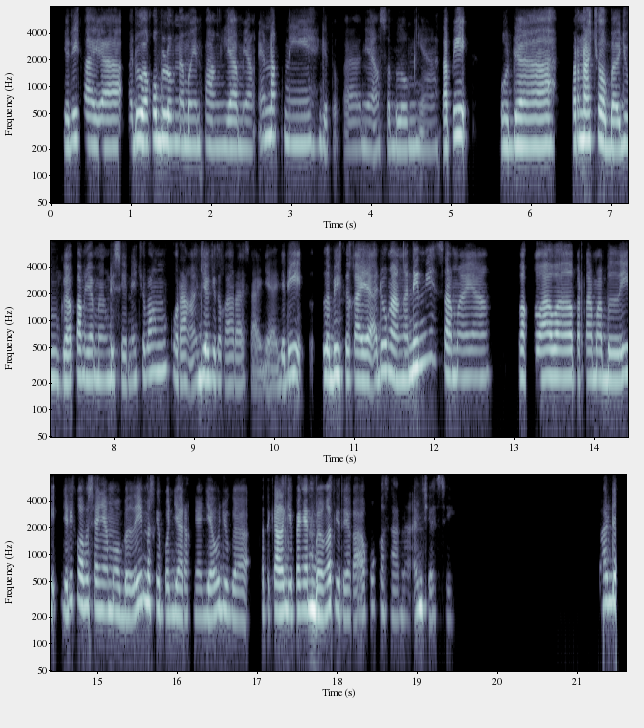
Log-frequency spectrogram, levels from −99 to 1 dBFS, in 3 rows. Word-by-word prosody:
Jadi 225 +3 -2
kayak, 220 -2 -3
"Aduh 250 +2 +7
aku 250 +2 +2
belum 240 -2 +5
nemuin 220 0 -4
pangyam 215 -1 -5
yang 210 -1 -11
enak 275 +3 -1
nih," 230 -1 -7
gitu 200 - -14
kan 205 +1 -19
yang 205 0 -13
sebelumnya. 205 0 -10
Tapi 270 +7 +2 0.4
udah 220 0 +1 0.2
pernah 250 +1 +7
coba 235 -5 +3
juga 215 -2 -1
pangyam 225 -2 -1
yang 220 - -7
di 225 - -2
sini 205 0 -10
cuman 265 +3 -4
kurang 205 -5 -7
aja 235 +1 +4
gitu, 220 -2 -5
Kak, 195 0 -11
rasanya. 265 +5 -16
Jadi 235 +5 -2 0.3
lebih 235 +2 +5
ke 230 - -3
kayak, 215 -2 +1
"Aduh 275 0 +1
ngangenin 235 +5 +5
nih 385 0 -10
sama 240 -4 -3
yang 235 0 -8 0.4
waktu 235 0 -3
awal 235 0 +3
pertama 230 0 -4
beli." 220 +1 0
Jadi 230 +3 -3
kalau 275 -3 +2
misalnya 245 -2 -3
mau 225 -2 -2
beli 210 +6 0
meskipun 250 -7 0
jaraknya 210 -1 -6
jauh 215 +4 -1
juga, 210 -5 -5 0.2
ketika 235 0 -7
lagi 235 0 +2
pengen 240 +1 +7
banget 220 +5 +2
gitu 235 -3 -6
ya, - - -15
Kak, 195 - -9
aku 260 - -16
ke 235 - -14
sana 200 -1 -18
aja 250 -4 +1
sih. 195 -2 -25 1.9
Ada. 290 +1 +3
225 Hz, 180 wpm, -24 LUFS, 215-240 Hz, 1.9 s, Aduh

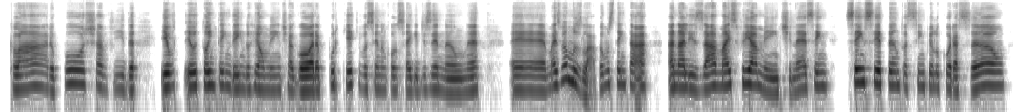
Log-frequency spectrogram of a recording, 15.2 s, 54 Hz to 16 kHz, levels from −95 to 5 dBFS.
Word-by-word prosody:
Claro, 185 0 -1
poxa 225 +2 -2
vida, 175 -1 -4 0.4
eu 195 +1 +6
eu 205 +1 +3
tô 210 +1 +1
entendendo 200 -4 -2
realmente 175 -1 -6
agora 170 +1 +7
por 210 +5 -7
que 215 0 -1
que 215 - -24
você 180 0 -8
não 175 0 -11
consegue 170 -1 -7
dizer 175 +2 -5
"não", 150 -3 -2
né? 170 +2 -3 0.4
Eh, 170 -1 -1
mas 210 +6 -1
vamos 270 - +2
lá, 130 - -4
vamos 215 +5 -6
tentar 225 -2 0 0.3
analisar 190 0 +3
mais 210 +2 +2
friamente, 170 - +1
né, 170 +4 -2
sem 205 +2 -5 0.2
sem 250 +1 +6
ser 245 -2 +5
tanto 215 -2 -4
assim 195 +2 -9
pelo 195 -2 -7
coração. 190 +5 +1
185 Hz, 140 wpm, -21 LUFS, 175-210 Hz, 0.4 s, agora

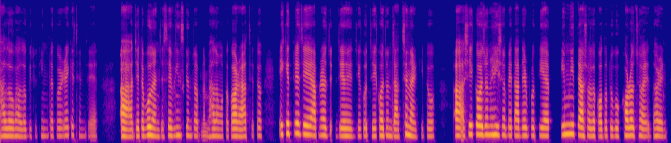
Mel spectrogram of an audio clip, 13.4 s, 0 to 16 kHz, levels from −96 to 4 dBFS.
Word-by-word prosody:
ভালো, 190 0 -1
ভালো 180 -1 -5
কিছু 185 +1 -21
চিন্তা 195 0 -13
করে 195 0 -9
রেখেছেন, 205 -1 -11
যে - - -17 0.6
আ - - +8 0.2
যেটা 195 0 0
বললেন, 205 -3 +7
যে 180 - -12
সেভিংস 205 0 -2
কিন্তু 200 -1 -7
আপনার - - -16
ভালো 190 0 -3
মতো 180 0 -13
করা 190 -1 +3
আছে। 185 - -15
তো 200 - -6 0.4
এক্ষেত্রে 255 +2 +4
যে 235 - +6 0.2
আপনারা 210 +1 -3
যে - - -14 0.2
যে 195 - 0 0.3
যে 190 - -10
ক - - -51 0.2
যে 190 - -2
কয়জন 200 0 0
যাচ্ছেন 180 +6 0
আরকি, 180 0 -13
তো 185 - -5 0.5
আ - - +8 0.2
সে 235 - +3
কয়জনের 225 -1 +5
হিসাবে, 215 -2 -4
তাদের 200 0 +1
প্রতি 205 0 -7
এব 195 - -4 0.3
এমনিতে 240 -1 +4
আসলে 190 -1 -2
কতটুকু 190 +1 -4
খরচ 205 -1 +4
হয়? 180 -1 -3
ধরেন 190 -2 -2
195 Hz, 195 wpm, -22 LUFS, 190-210 Hz, 0.6 s, আ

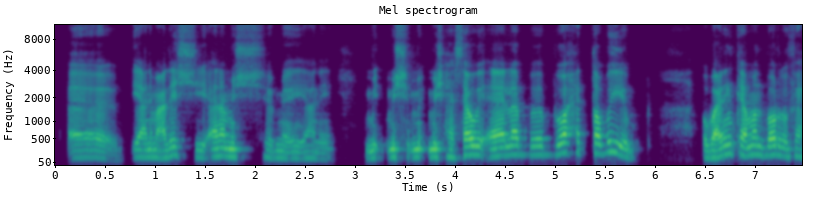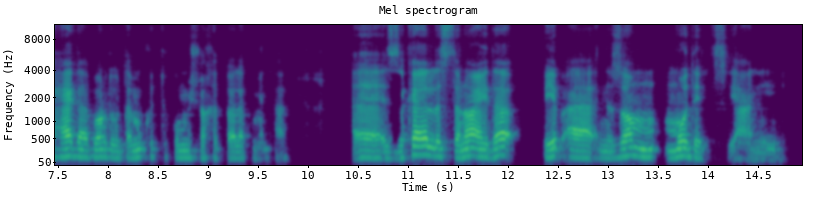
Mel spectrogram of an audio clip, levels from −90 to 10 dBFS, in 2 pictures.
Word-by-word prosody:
آآ، 125 -1 -3
يعني 130 -1 0
معلش، 155 +1 -1
أنا 140 +4 +1
مش 135 -1 -3
م 120 0 -8
يعني 110 -2 -8 0.3
م 120 +2 -5
مش 135 -2 0
م 135 +2 -2
مش 135 0 0
هساوي 150 +2 +5
آلة 170 +2 +5
ب 165 -1 -4
بواحد 200 +4 +3
طبيب. 200 +2 +2 0.6
وبعدين 180 - +5
كمان 170 -1 +3
برضه 160 -2 +4
فيه 145 - -6
حاجة 135 0 +1
برضه 130 -1 -3
أنت 110 - -13
ممكن 135 +3 -9
تكون 120 -1 -13
مش 120 -1 -13
واخد 110 - -12
بالك 110 0 -6
منها، 135 - -20 0.7
آآ 120 -1 -2
الذكاء 115 +10 +2
الاصطناعي 140 -2 +1
ده، 155 +5 +1 0.2
بيبقى 120 -2 -1
نظام 135 +3 -2
م 140 +6 +1
models، 140 - -10
يعني 90 - -12
135 Hz, 155 wpm, -24 LUFS, 120-155 Hz, 0.7 s, هساوي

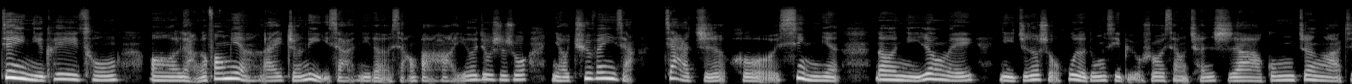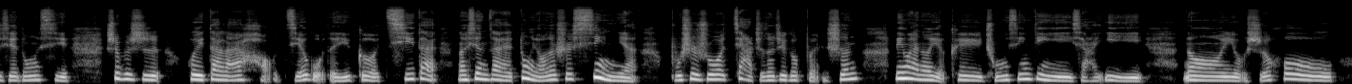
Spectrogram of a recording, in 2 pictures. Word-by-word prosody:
建 315 -2 +10
议 275 - +10
你 205 -6 +5
可 245 +7 -5
以 235 -2 +2
从 205 0 -2 0.3
呃， 185 -1 -1
两 170 -6 -2
个 180 - 0
方 260 +4 +3
面 225 -11 +4
来 175 0 -5
整 185 +3 -1
理 225 -6 +2
一 - - -6
下 165 -1 -8
你 170 -2 -3
的 155 -2 -6
想 160 +2 -9
法 - - -6
哈。 165 -1 -10
一 - - -7
个 210 +1 0
就 230 0 -1
是 210 -1 -3
说 220 +1 -2 0.2
你 - - -2
要 170 0 -1
区 270 +11 +1
分 275 0 +4
一 - - +4
下 230 - -8 0.3
价 260 -11 -3
值 170 0 -4
和 170 -1 -4
信 220 -5 +2
念。 180 -2 -1 0.3
那 215 -1 +2
你 185 -3 +2
认 235 0 +3
为 185 +2 -2 0.2
你 180 -2 +1
值 175 +4 -3
得 220 +2 +2
守 215 - -6
护 230 -2 0
的 190 -5 +3
东 185 +2 -1
西， 185 -2 -3
比 - - -10
如 - - -8
说 180 0 -4
像 95 - -6
诚 165 - -5
实 170 -2 -4
啊、 170 -1 -2
公 195 +4 -2
正 205 -1 -1
啊， 165 -2 -4
这 190 - -10
些 190 0 -1
东 195 +2 -1
西 185 -5 -3 0.3
是 275 - +2
不 245 -2 +2
是 215 -3 0 0.2
会 220 -3 +6
带 215 0 0
来 200 +1 0
好 - - -7
结 190 +4 -1
果 - - -1
的 165 - -2
一 170 +3 +1
个 185 -2 -1
期 245 +8 -2
待？ 240 -5 -2 0.2
那 215 0 +2
现 240 +1 +4
在 205 -5 0
动 270 - +5
摇 180 -1 -1
的 215 - +2
是 245 +3 -2
信 240 - +6
念， 165 -3 -1 0.3
不 205 0 -1
是 235 +1 +2
说 230 +1 +2
价 220 0 -4
值 180 - -6
的 190 +1 0
这 205 +1 0
个 195 - -1
本 195 - -9
身。 245 +3 0 0.3
另 275 0 +8
外 260 -3 +6
呢， 215 -2 +2
也 170 - 0
可 235 -3 -5
以 195 -3 +1
重 185 +4 -2
新 245 +3 +1
定 225 -5 +3
义 175 -2 +4
一 165 - +3
下 165 +1 -8
意 - - -7
义， 160 -5 +1 0.4
那 190 -2 +2
有 175 -2 +2
时 185 +1 -3
候， 200 -6 +1
195 Hz, 255 characters per minute, -18 LUFS, 180-225 Hz, 0.4 s, 建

